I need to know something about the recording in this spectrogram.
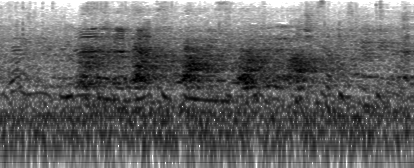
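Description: A dog barking about five times in quick succession, roughly half a second apart, over background voices.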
